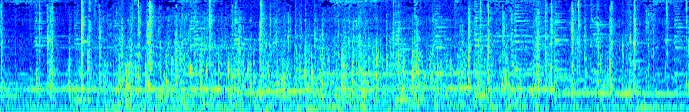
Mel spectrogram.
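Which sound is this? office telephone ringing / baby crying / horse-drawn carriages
horse-drawn carriages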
